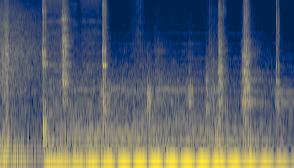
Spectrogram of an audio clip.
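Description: Title-sequence sound design: a whoosh swelling in at the start, then a heavy, evenly pulsing deep bass rumble with a few sharp hits over it, as the show's logo card comes up.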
